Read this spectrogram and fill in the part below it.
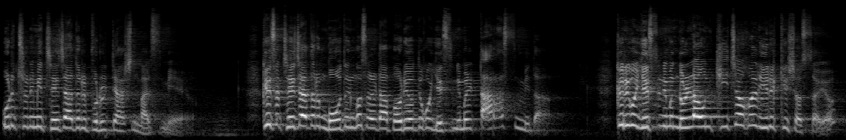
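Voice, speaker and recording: A male pastor preaching a sermon, asking the congregation questions and dropping from loud emphatic bursts to hushed whispers. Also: extremely high pitch. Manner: addresses the congregation directly with questions. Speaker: senior pastor.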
